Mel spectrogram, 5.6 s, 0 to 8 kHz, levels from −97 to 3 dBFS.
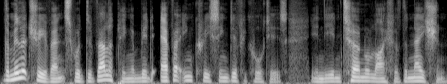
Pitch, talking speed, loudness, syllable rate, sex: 120 Hz, 170 wpm, -20 LUFS, 6.7 syllables/s, male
